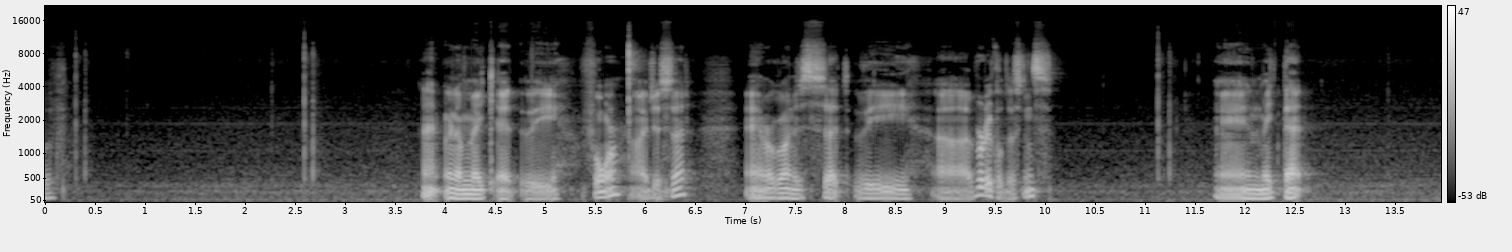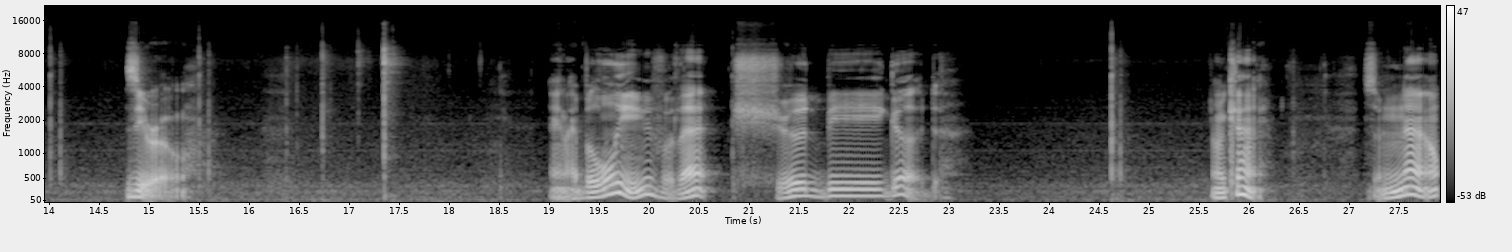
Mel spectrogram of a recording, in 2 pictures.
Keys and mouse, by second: 0.5 click, 2.8 click, 5.0 ctrl+4, 6.0 Return, 11.3 click, 14.2 click, 15.6 click, 16.9 ctrl+0, 17.5 Return, 21.0 click, 24.7 click.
